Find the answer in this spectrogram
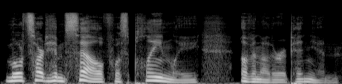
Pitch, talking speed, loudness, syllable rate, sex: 130 Hz, 120 wpm, -18 LUFS, 4.8 syllables/s, male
